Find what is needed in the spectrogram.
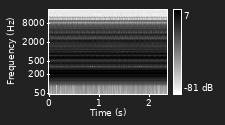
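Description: A synthetic computer voice wailing in a cartoon cry: one long note held at a flat, unchanging pitch with a buzzy, electronic tone.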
